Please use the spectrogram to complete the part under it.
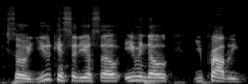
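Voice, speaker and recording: A man with a bright, forceful voice, pitched a little high, who keeps circling back to his question in a casual debate. The sound is dry and close, with no room around it. He talks like a host steering the chat. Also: quick pace, dry recording. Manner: persistent, probing questions, says "bro". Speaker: podcast host.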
